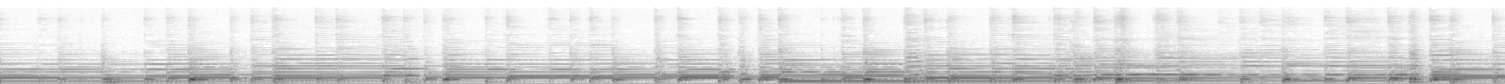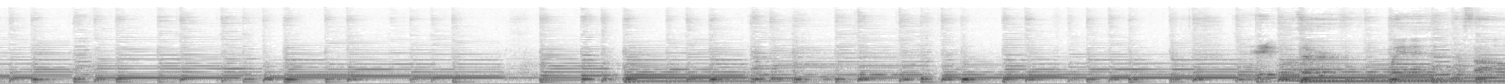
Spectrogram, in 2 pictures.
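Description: Steel-string acoustic guitar strummed in a steady rhythm through changing chords, the instrumental opening of a country song. A man's singing voice comes in near the end.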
